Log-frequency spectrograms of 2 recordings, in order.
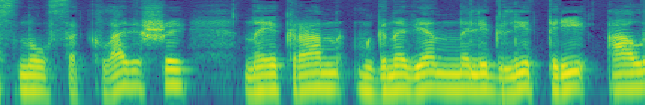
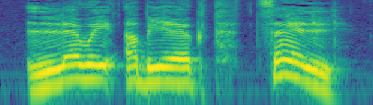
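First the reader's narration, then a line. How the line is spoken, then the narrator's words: Full-voiced shout. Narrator (Russian): крикнул Сварог в полный голос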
